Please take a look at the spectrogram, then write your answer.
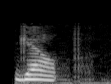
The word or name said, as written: gelp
